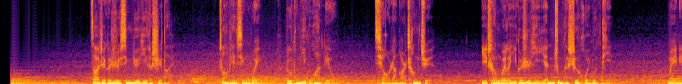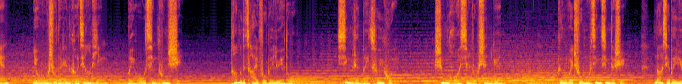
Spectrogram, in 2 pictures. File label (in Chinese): 宣传低沉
